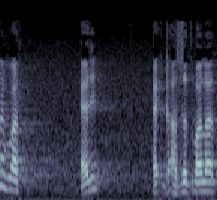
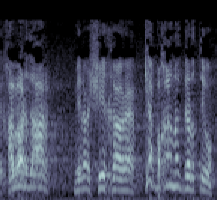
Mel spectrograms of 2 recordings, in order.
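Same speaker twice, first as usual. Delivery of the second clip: bullying shout; 6 semitones higher than usual. Retold or imitated. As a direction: bark out a warning, clearing the way. Strongman yelling at children.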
